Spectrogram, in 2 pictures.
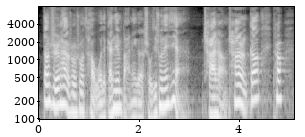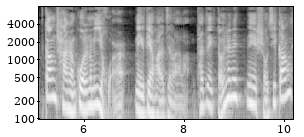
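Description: Moving at a quick clip, a podcast host recounts a listener's creepy story in casual storytelling chat. His fairly high, slightly husky voice swings widely up and down as he animatedly acts out quoted speech, swearing along the way.

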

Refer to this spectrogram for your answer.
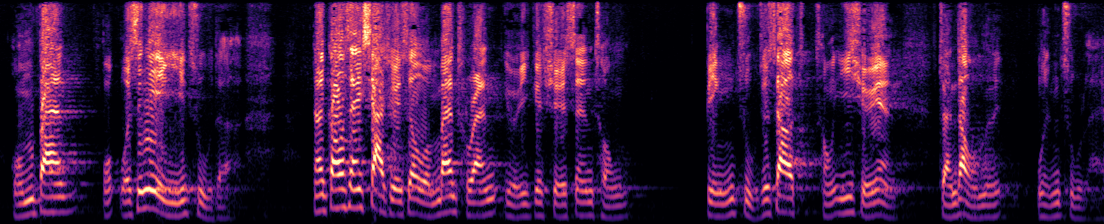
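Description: A man's voice: medium pitch, darkish tone. Self-mocking man telling a story to a crowd. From Taiwan. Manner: self-deprecating, humorous storytelling. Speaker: speaker giving a talk. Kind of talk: storytelling public talk. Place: lecture hall with live audience.

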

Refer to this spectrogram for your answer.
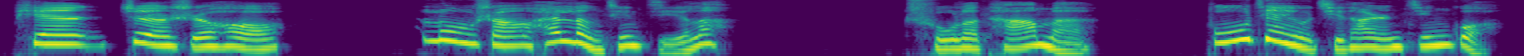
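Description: A woman narrating a serialized novel in an expressive, dramatic storytelling manner. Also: fairly high pitch, slow, dry recording, clean studio sound. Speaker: audiobook narrator.

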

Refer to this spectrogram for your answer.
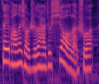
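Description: A woman's voice: medium pitch, fast talker, a little mellow, faint music behind. A female host telling scripted comic stories in a playful way, chuckling between jokes.

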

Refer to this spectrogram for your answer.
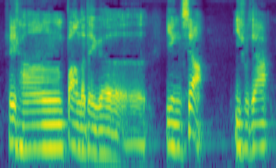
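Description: A man's voice: fairly low pitch, big pitch swings, slow, gravelly, a little mellow, highs cut off. A man co-hosting a podcast, asking questions in casual, bantering conversation. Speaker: podcast co-host, interviewer. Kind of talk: casual interview chat. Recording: people chattering in the background.

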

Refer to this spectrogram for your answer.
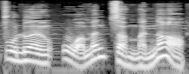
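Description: A man voicing an excitable, stammering male low-rank demon servant who gushes about his idols. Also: a little slow, slightly rough, soft background music. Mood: eager. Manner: stammering, breathless and gushing.

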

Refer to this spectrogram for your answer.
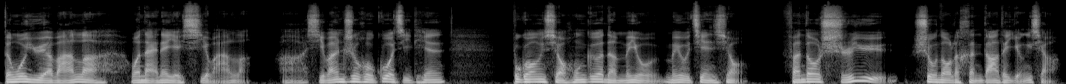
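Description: A man in his thirties telling comic stories in a chatty way, filling pauses with drawn-out fillers. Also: deep voice. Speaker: comedy vlogger. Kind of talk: comic storytelling monologue.

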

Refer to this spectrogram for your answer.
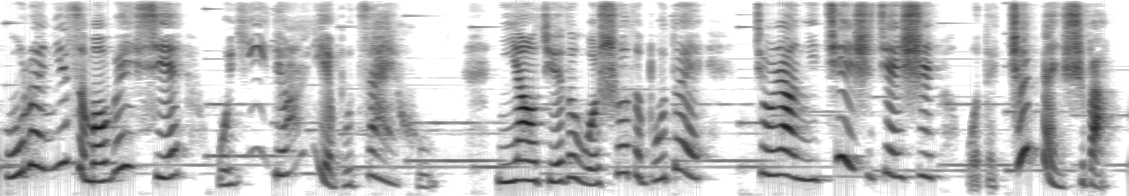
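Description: A woman voicing a cocky, defiant little male mosquito in a children's storybook, high, quick and taunting. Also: very animated, bright, forceful tone, faint music behind, heavily acted. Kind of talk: storybook narration.

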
